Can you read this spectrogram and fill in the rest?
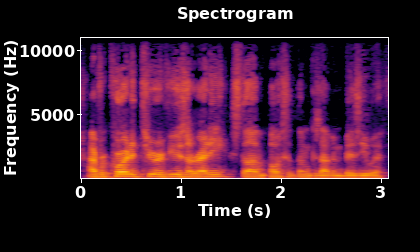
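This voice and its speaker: A man's voice: mid-range voice, quick pace. A young man hosting a casual podcast on a call, hesitant, with lots of "like" filler words. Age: young adult. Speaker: podcast host. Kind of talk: casual chat.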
